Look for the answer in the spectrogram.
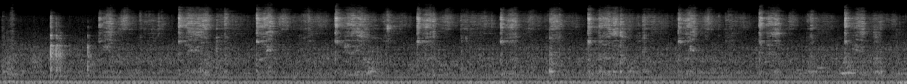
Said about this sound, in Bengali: এবার আমি দিয়ে দেব তোমার ফোড়নগুলো ভেজে নেব।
